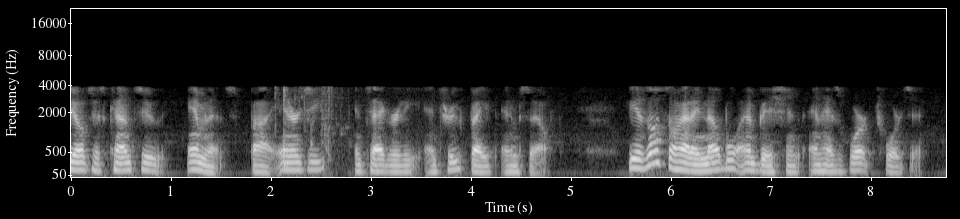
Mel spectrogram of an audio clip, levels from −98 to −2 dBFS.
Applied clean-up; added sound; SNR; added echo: none; Water / Splash, splatter; 15 dB; none.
